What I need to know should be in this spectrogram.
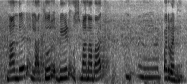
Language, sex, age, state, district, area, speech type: Marathi, female, 45-60, Maharashtra, Jalna, urban, spontaneous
